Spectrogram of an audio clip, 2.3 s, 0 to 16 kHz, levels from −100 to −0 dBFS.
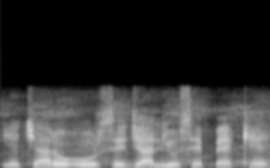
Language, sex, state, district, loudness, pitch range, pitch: Hindi, male, Himachal Pradesh, Shimla, -18 LUFS, 110-120 Hz, 115 Hz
